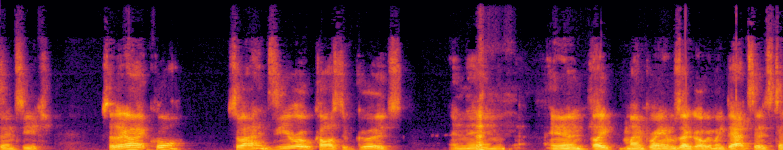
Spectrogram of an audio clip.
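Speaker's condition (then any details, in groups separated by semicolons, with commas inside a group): ALS; on drug, stronger bite, speaks better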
